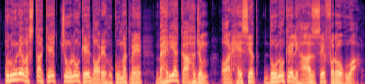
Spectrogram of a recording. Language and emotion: Urdu, neutral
